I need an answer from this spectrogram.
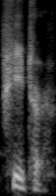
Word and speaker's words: Peter: we just don't do like my name here in rhode island in new england is peta it's not peter it's peta so i would try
